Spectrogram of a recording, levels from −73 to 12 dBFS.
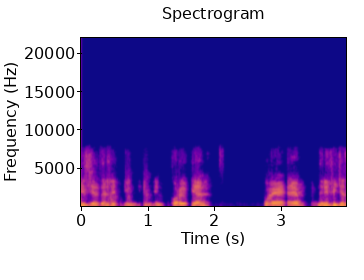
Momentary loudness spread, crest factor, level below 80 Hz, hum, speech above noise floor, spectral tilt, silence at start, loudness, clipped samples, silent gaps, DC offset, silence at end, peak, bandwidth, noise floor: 11 LU; 14 dB; -50 dBFS; none; 52 dB; -5.5 dB/octave; 0 s; -17 LUFS; under 0.1%; none; under 0.1%; 0 s; -2 dBFS; 8 kHz; -68 dBFS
